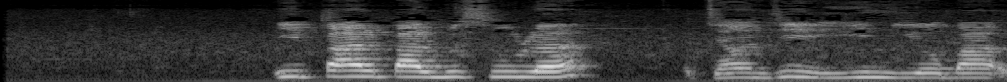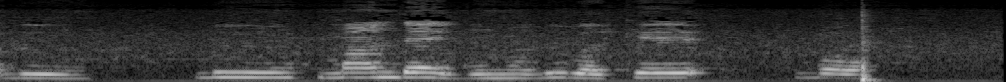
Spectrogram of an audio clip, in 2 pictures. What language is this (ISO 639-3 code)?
ksf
